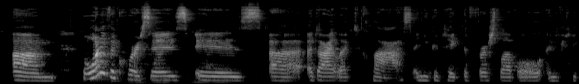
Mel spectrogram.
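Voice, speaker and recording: Speaking at medium pitch in a bright, sharp tone with a slight Midwestern accent, a woman barely pauses and swings widely in loudness. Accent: slight Midwest American. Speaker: acting student vlogger. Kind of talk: casual vlog.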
